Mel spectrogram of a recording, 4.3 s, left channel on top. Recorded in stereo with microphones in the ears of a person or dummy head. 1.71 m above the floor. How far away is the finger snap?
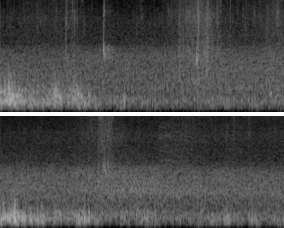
About 3 m.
